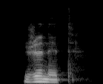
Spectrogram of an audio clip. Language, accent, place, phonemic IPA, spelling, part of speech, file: French, France, Lyon, /ʒə.nɛt/, genette, noun, LL-Q150 (fra)-genette.wav
- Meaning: genet (mammal in genus Genetta)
